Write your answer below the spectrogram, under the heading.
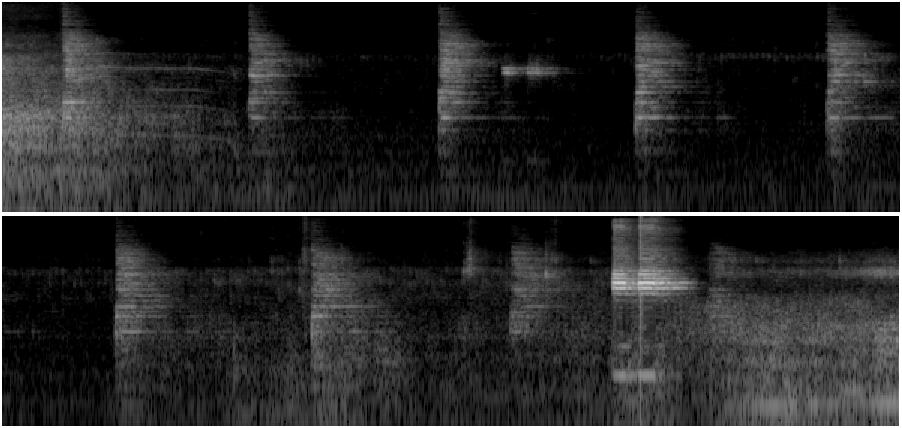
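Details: Short, sharp tapping and dripping sounds repeat about every second in a small indoor room, with one louder clatter near the end and no animal voice.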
